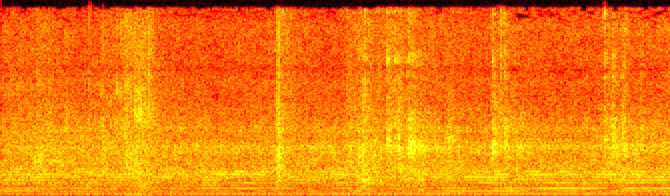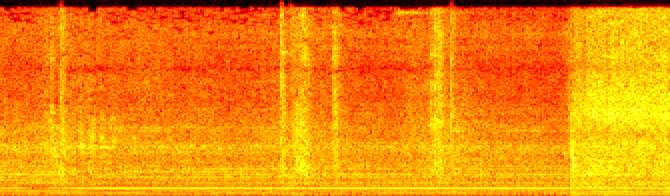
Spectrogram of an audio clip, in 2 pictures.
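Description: Metal parts of a baling press clank now and then.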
